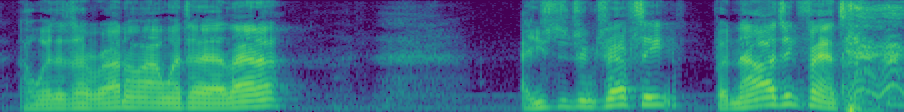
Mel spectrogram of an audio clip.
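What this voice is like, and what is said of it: Imitates another person's voice. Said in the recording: “my bad impersonation”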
